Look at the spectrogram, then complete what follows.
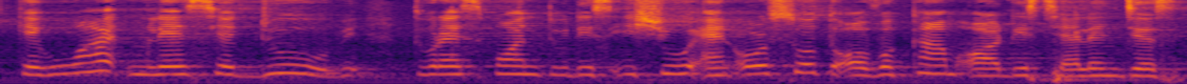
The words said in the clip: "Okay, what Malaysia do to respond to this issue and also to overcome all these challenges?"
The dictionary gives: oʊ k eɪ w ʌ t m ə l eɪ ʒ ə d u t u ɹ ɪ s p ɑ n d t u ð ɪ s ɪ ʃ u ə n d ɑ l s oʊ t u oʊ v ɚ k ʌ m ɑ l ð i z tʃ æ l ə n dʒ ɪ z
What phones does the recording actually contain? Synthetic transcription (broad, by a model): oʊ k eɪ w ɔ t m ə l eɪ s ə d u t u ɹ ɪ s p ɑ n t u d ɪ s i ʃ u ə n ɑ l s oʊ t u oʊ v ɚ k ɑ m ɑ l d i s tʃ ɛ l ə n dʒ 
